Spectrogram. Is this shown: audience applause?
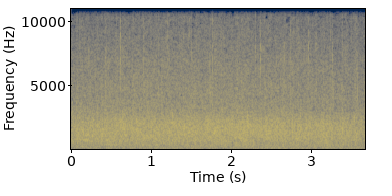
yes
